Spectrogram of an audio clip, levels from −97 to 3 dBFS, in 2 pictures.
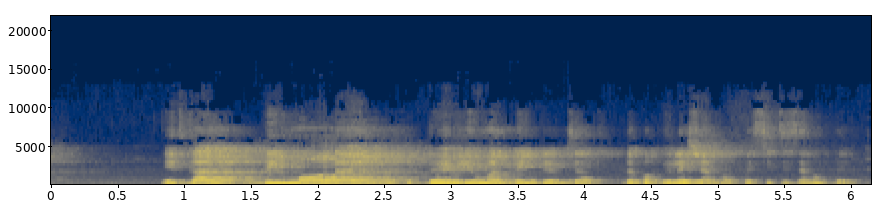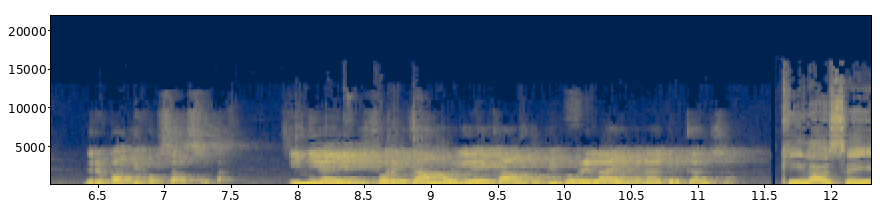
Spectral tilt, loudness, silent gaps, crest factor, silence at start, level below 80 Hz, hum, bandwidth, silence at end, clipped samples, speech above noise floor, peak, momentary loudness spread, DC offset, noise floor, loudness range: -5.5 dB/octave; -14 LUFS; none; 12 dB; 0.85 s; -40 dBFS; none; 14.5 kHz; 0 s; under 0.1%; 36 dB; -2 dBFS; 13 LU; under 0.1%; -50 dBFS; 6 LU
